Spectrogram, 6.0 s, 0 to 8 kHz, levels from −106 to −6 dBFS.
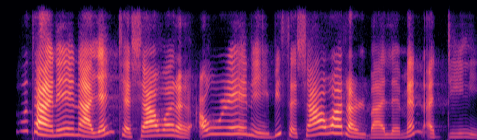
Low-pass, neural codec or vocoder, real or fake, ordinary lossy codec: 7.2 kHz; codec, 24 kHz, 3.1 kbps, DualCodec; fake; Opus, 64 kbps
